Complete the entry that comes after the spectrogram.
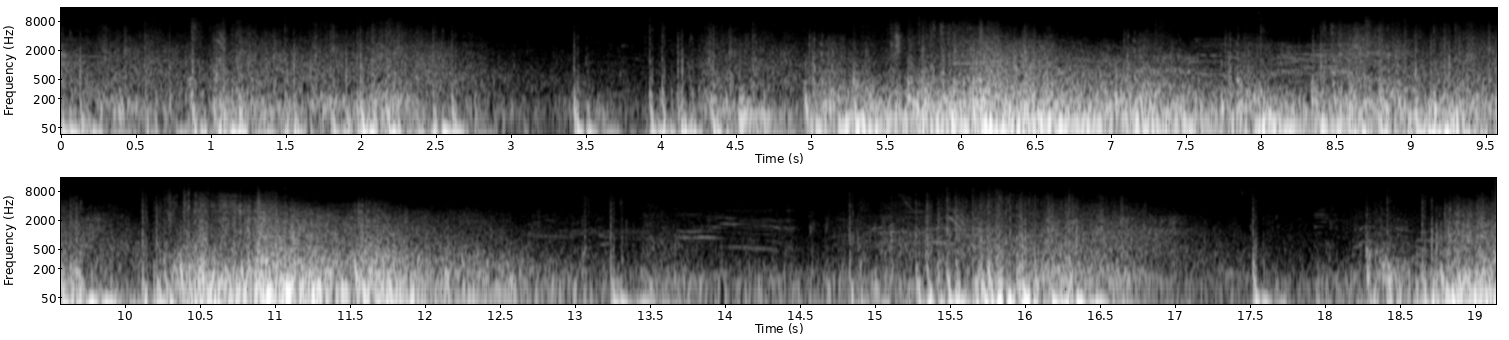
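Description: Musket volleys and artillery fire from a Civil War video game battle at Harper's Ferry form a dense, continuous roar of crackling shots and deep booms, with someone speaking under it.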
